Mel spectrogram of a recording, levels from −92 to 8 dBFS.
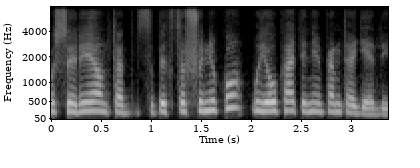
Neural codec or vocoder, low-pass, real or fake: codec, 16 kHz, 0.5 kbps, FunCodec, trained on Chinese and English, 25 frames a second; 7.2 kHz; fake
